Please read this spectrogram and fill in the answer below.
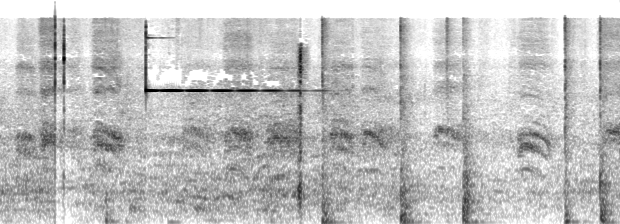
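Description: Heavy fish cleaver chopping through a grouper onto a wooden log chopping block, a series of sharp chops about once or twice a second. Crows caw in the background, and a steady high tone sounds for a second or two early on.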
